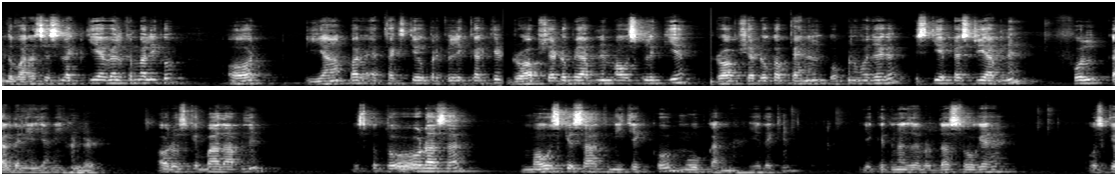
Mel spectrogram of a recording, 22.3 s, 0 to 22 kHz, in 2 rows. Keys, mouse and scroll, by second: 0.0 click, 1.1 click, 3.8 click, 6.1 click, 7.3 click, 10.4 click, 13.0 click, 20.2 click, 21.4 click.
